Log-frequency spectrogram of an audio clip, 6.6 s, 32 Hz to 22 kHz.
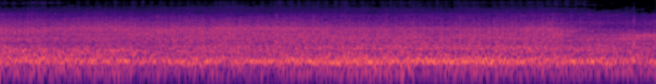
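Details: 2005 Range Rover with BMW V8 (M62-type): constant metallic rattle and hiss at fast idle, timing error code; VANOS, chain and tensioners replaced without fix; clogged oil check valves from oil filter debris starved VANOS, clearing them fixed it.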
